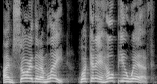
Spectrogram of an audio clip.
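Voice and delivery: mock yell at a high pitch; imitated yelling. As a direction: call it out high, as if to a deaf customer. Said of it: "he starts yelling".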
